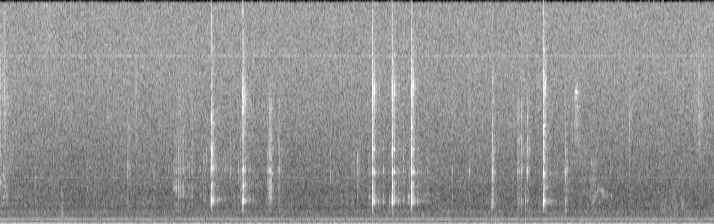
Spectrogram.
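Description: Steady low electrical hum, with a thin steady tone above it, and a scattering of small sharp clicks and taps, most of them in the middle of the stretch.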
